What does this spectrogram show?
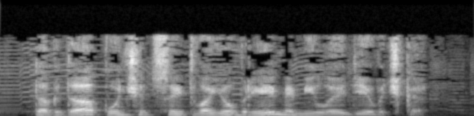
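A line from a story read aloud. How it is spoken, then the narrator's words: Plain. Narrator (Russian): ответил мастер хора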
